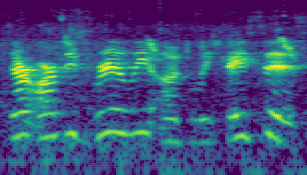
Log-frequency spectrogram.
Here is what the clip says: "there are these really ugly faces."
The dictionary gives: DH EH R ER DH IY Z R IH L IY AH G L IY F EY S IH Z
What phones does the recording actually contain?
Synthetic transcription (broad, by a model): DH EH R ER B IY R IH L IY AH G L IY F EY S IH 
